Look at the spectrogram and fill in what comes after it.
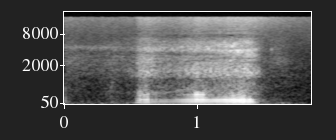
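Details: Eight-month-old Cane Corso bitch asleep and snoring heavily, one drawn-out guttural snore close to a second long, low and vibrating with a slight growl-like rasp, quiet room before and after.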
